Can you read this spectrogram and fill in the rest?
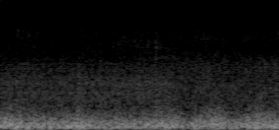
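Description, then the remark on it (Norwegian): Steady wind rushes and buffets outdoors in Kvandal, a continuous low rumble with gusty texture that stays fairly loud and even throughout, with no voices or other distinct sounds. “Ja, nu har vi sett en fin stund här i Kvandal, och vinden tror jag börjar att sparkna, och båten är klar,”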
